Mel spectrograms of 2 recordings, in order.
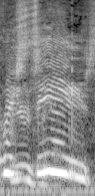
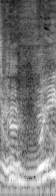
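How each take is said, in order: First: The last syllable has a long ee vowel. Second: The last syllable has a short vowel. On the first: The speaker calls it wrong. "The fourth E would make it Reese's. It's not Reese's" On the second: The speaker calls it right. "It's Reese's"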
